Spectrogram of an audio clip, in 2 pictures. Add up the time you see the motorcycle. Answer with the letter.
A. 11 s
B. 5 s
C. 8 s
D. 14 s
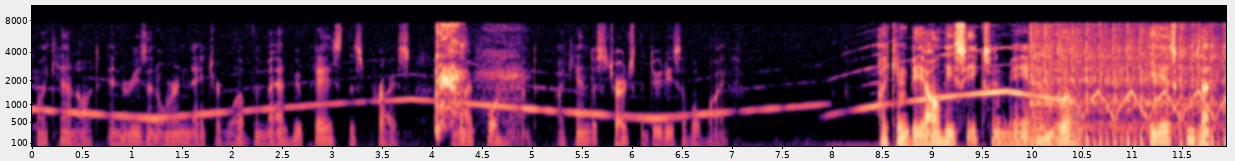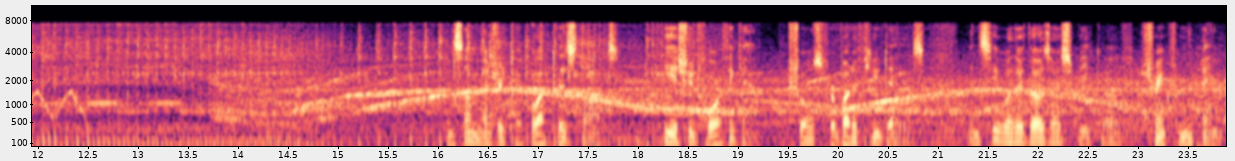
A.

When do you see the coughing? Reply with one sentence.
You can hear the coughing from 4.0 to 4.9 s and from 16.4 to 17.6 s.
